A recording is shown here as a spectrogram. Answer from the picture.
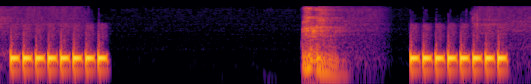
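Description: A telephone ringing tone of an outgoing call sounds in two short bursts of rapid, buzzy pulses separated by about two seconds of quiet, with someone clearing their throat during the gap.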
